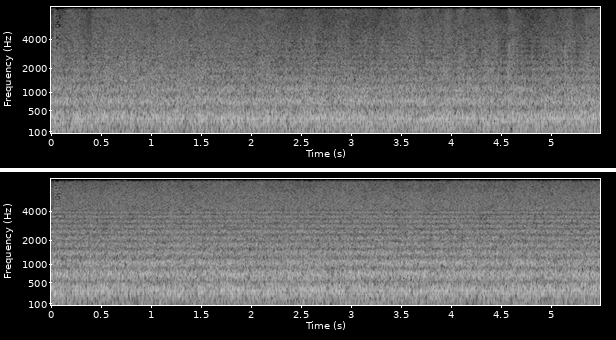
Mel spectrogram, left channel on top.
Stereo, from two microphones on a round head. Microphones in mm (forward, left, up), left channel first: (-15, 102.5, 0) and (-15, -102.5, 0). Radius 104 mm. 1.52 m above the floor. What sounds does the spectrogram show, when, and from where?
0.0 s running water: 60° right (ahead or behind)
